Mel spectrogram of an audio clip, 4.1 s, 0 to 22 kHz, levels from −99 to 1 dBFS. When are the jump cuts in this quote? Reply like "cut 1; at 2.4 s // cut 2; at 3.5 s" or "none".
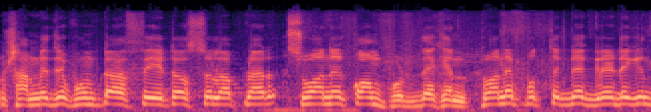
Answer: none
